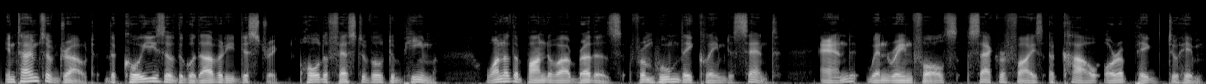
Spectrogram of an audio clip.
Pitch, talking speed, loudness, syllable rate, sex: 90 Hz, 185 wpm, -20 LUFS, 5.0 syllables/s, male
